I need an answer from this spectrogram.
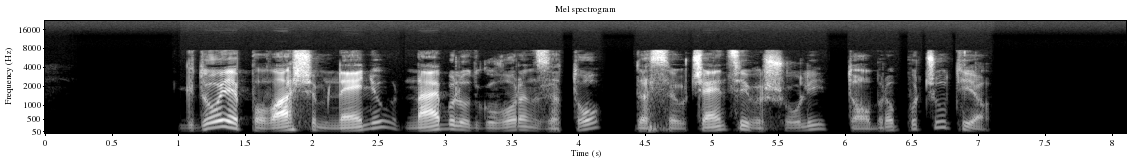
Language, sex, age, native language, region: Slovenian, male, 30-49, Slovenian, Central Slovenia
